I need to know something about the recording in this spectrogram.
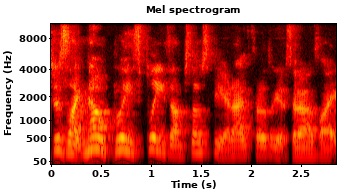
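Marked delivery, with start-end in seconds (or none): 0.3-2.4 mock frightened, high, scared pleading voice. Retelling how the caller begged to have someone else talk: imitating a scared coworker. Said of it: "she was scared to talk to".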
